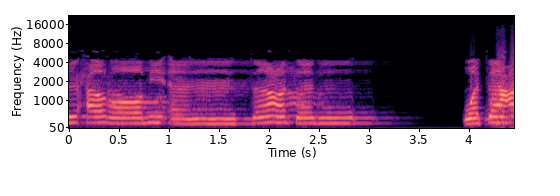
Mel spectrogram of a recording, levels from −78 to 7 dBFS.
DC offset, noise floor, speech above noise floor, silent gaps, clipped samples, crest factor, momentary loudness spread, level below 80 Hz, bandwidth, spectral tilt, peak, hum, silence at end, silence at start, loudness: under 0.1%; -72 dBFS; 55 dB; none; under 0.1%; 16 dB; 10 LU; -58 dBFS; 13.5 kHz; -6 dB/octave; 0 dBFS; none; 0 s; 0 s; -17 LUFS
